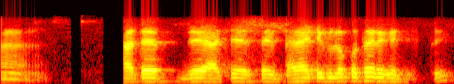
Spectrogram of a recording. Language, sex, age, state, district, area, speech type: Bengali, male, 18-30, West Bengal, Purba Medinipur, rural, conversation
